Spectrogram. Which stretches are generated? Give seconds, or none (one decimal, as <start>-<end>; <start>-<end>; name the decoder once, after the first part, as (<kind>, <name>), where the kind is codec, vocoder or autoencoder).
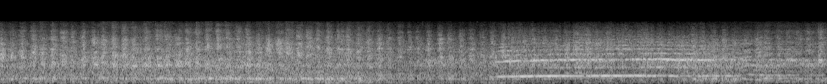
7.4-8.3 (codec, SNAC)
